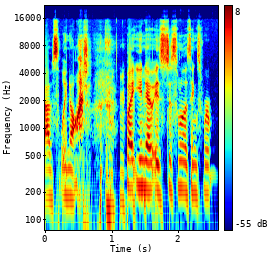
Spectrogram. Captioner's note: laughter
